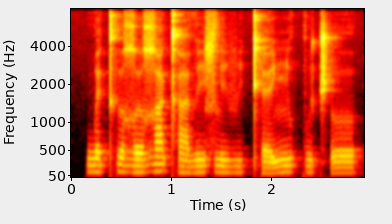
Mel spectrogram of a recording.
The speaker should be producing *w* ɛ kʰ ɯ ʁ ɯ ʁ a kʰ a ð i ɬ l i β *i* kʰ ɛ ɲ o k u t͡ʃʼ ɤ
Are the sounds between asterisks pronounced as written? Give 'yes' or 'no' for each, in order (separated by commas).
yes, yes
